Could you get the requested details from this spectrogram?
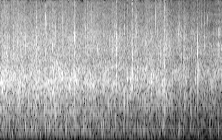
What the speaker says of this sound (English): can we also give another round of applause, please, to Jack Thorne for his speech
